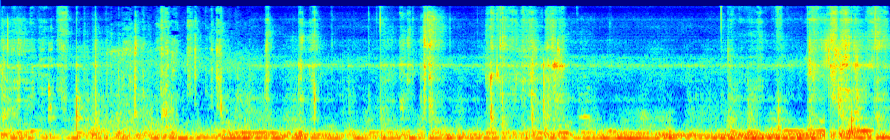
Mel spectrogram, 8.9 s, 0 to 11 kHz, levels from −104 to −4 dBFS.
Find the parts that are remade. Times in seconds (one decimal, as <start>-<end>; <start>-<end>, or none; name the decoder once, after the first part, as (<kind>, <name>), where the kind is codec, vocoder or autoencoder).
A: 0.0-1.1 (codec, SNAC); 2.5-8.9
